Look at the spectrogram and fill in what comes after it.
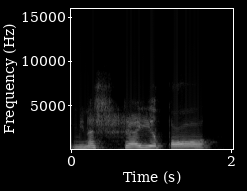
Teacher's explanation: Tebalkan lagi To-nya, angkat pangkal lidahnya.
